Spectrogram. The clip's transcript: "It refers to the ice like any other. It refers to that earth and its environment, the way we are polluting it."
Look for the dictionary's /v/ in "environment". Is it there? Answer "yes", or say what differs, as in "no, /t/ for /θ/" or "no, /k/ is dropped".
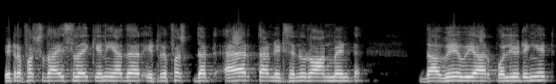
no, /v/ is dropped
